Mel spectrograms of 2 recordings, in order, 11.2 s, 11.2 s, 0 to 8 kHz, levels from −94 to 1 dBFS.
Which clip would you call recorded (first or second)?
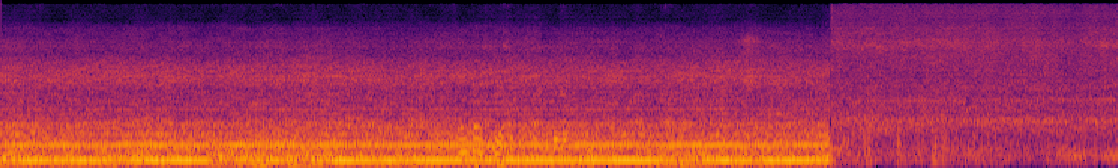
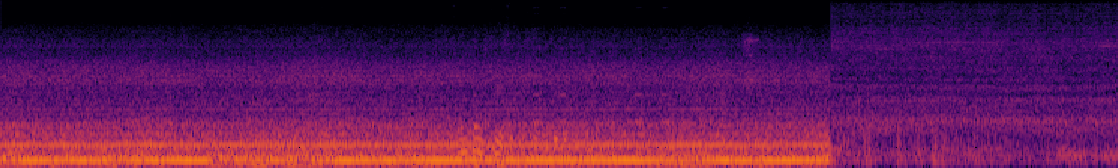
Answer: second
